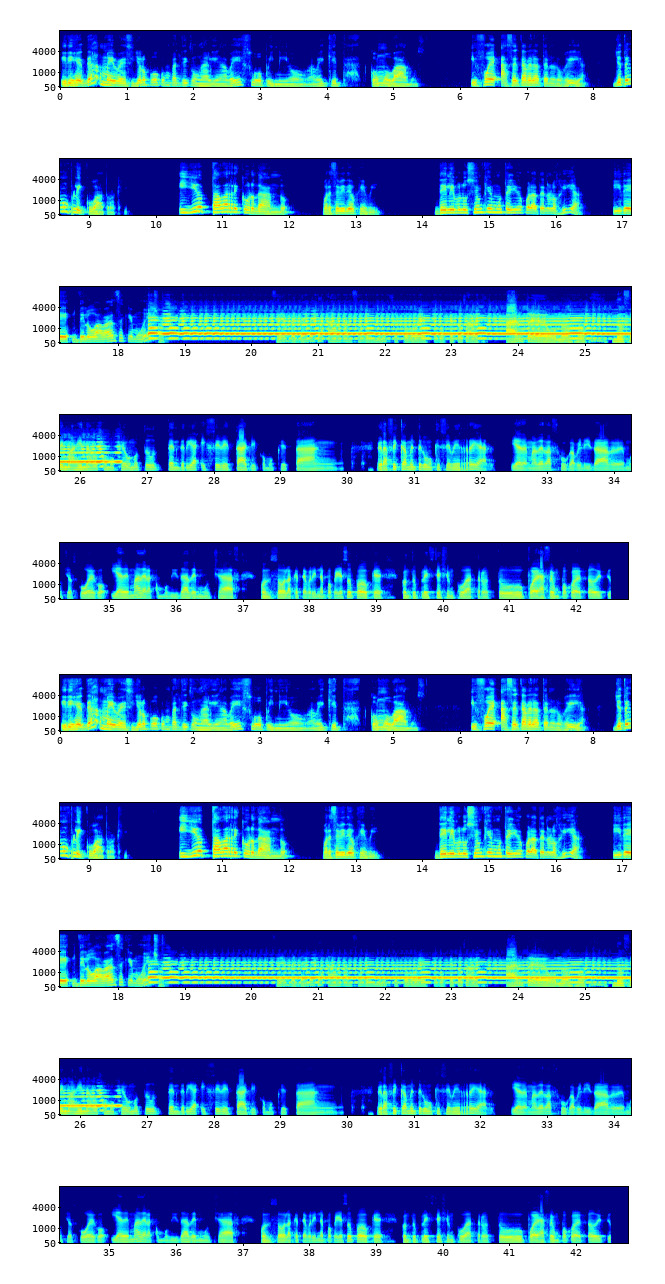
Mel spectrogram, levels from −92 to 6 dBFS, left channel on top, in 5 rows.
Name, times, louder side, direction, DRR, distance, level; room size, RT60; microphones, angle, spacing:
voice 1, 0.0-5.4 6.2-7.9 8.3-9.4 10.3-12.0 12.5-13.3 14.2-16.4 16.9-18.7, right 1 dB, 40° right, 4.0 m, -30 dB
Wind instrument woodwind instrument, 18.4-26.6, left 3 dB, 60° left, 1.4 m, -25 dB
voice 2, 20.4-29.9 30.4-32.2 32.5-42.5, left 2 dB, 30° left, 3.3 m, -37 dB
head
